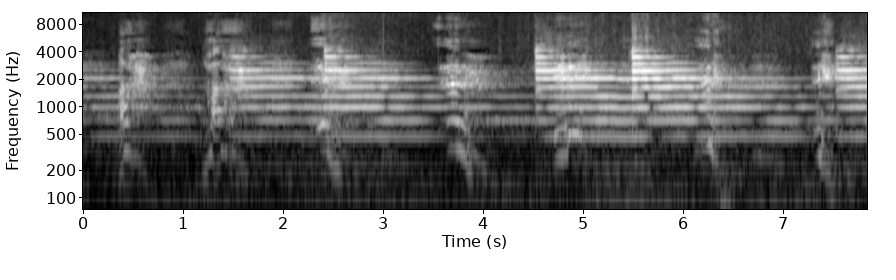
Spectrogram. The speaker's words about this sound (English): Here's the bell, and here's the cord. Now I'll swing it hard.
